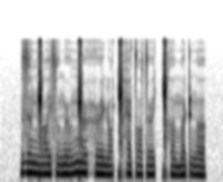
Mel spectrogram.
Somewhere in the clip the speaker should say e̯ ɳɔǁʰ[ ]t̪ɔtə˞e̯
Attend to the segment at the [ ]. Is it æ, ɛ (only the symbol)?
æ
